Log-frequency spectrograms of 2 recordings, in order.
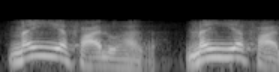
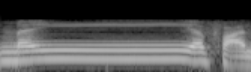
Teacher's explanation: لكن في القرآن نقول من يفعل، هذا المط للغنة مصاحبا لصوت الياء هو من خصائص النص القرآني · Shown in: second take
